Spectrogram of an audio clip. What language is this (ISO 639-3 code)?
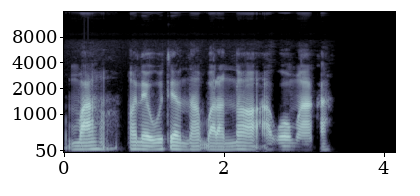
ibo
